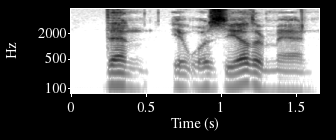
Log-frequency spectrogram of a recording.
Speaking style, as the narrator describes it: exclaimed Bryce

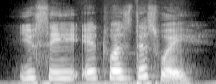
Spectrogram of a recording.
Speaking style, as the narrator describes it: said Betsy

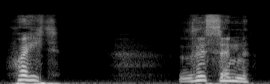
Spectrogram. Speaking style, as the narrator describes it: Madame was panting

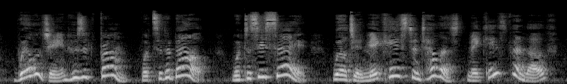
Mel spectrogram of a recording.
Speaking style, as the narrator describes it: Bennet's eyes sparkled with pleasure, and she was eagerly calling out

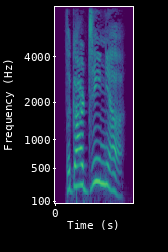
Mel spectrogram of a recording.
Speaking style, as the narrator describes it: the millionaire had bawled

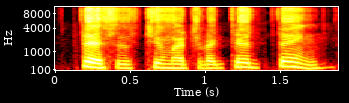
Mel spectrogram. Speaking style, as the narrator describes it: he yelled

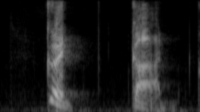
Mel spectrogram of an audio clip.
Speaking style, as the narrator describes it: cried Lord Jeffreys, his voice suddenly swelling

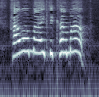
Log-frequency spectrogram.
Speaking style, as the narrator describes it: shouted Diamond

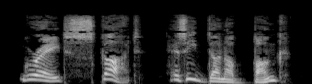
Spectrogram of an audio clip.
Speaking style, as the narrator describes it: he cried

